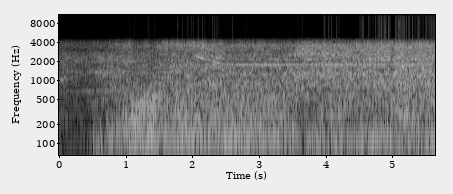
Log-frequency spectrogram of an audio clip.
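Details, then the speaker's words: E-flite A-10 Thunderbolt II RC jet, twin 64mm electric ducted fans spooling up: loud rushing roar with an uneven, gritty rattle underneath; motor sounds bad and rough, cause unknown. "Okay, noisy engine time. I'll go easy with it."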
